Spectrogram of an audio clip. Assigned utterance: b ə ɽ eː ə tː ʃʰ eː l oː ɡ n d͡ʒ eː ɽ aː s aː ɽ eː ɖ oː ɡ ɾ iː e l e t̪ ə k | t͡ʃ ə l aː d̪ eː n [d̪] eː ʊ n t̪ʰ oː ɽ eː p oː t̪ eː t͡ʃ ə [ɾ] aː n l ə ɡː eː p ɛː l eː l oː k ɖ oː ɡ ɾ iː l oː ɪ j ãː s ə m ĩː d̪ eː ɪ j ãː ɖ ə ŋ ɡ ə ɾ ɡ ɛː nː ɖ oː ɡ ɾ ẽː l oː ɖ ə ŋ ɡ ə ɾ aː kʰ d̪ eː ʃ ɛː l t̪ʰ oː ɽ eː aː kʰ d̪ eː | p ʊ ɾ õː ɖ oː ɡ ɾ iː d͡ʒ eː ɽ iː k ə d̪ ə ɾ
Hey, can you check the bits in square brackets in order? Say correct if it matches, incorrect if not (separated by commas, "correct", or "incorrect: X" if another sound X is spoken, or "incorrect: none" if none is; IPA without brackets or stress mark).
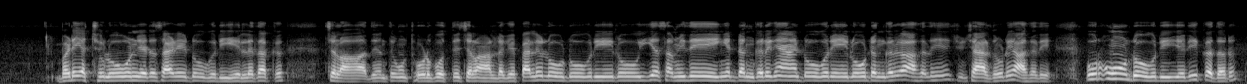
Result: incorrect: t̪, incorrect: l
